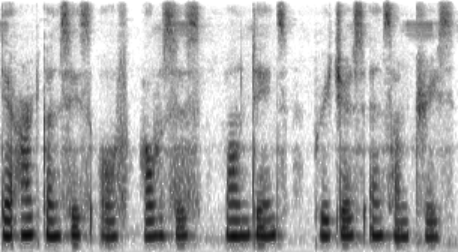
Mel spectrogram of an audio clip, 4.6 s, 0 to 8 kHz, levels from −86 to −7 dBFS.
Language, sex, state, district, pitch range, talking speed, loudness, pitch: English, female, Nagaland, Kohima, 185-200 Hz, 120 wpm, -19 LUFS, 190 Hz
